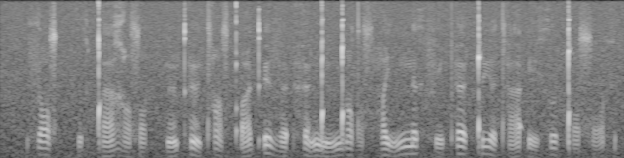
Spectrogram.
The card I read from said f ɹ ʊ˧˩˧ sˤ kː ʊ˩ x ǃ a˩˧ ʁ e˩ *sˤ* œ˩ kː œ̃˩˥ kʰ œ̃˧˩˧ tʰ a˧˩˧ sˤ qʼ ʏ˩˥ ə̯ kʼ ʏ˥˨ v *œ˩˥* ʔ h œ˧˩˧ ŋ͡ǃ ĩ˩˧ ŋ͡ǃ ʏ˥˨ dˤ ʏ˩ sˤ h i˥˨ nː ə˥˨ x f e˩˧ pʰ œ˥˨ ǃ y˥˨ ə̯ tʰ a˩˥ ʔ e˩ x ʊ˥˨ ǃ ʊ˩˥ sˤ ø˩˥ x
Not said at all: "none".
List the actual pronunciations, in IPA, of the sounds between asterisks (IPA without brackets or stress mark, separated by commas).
sˤ, œ˩˥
